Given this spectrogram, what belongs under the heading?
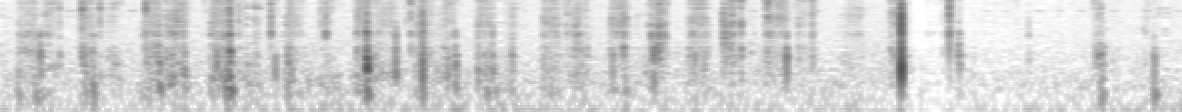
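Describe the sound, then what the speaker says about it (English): Close snipping of gold scissors outdoors in the desert, a quick irregular series of small crisp cuts with a sharper snap near the end. "I'll get my gold scissors out here in the desert."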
